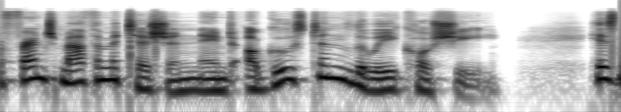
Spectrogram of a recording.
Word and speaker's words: Cauchy: The fix took until 1821 and it came from a French mathematician named August Louie Koshi. His name is pronounced Koshi.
